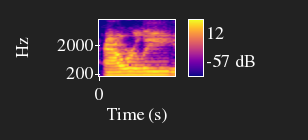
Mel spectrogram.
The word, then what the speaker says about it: hourly: You know how that hourly is kind of like a silent H? Hourly. It's not hourly.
